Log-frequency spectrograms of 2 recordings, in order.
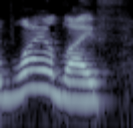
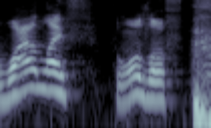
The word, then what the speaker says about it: Wldlfe: The Wldlfe, they're a smaller band, a newer band, probably a name you're maybe hearing for the first time, just like we were.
